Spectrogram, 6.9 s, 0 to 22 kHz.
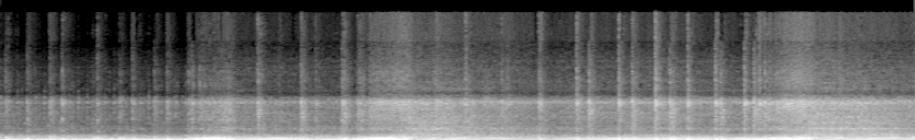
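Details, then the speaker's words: Jawa 360 two-stroke with AR-3 rotor ignition/generator, rotor 3–4 mm misaligned with windings, just over 6 V at idle; crisp crackle through three even throttle blips, picking up cleanly each time; engine runs healthy. "Vape ei ole kõige paremini oma rootori ja mähistega joondus, aga mootor läheb tööle, hästi töötab, tuled ka mingisugust töötavad, kuigi ta ei anna tühikäigul nii palju voolu välja, kui oleks vaja, et tühikäigul mõõdetud natuke üle 6 voldi pööret ja natuke rohkem."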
